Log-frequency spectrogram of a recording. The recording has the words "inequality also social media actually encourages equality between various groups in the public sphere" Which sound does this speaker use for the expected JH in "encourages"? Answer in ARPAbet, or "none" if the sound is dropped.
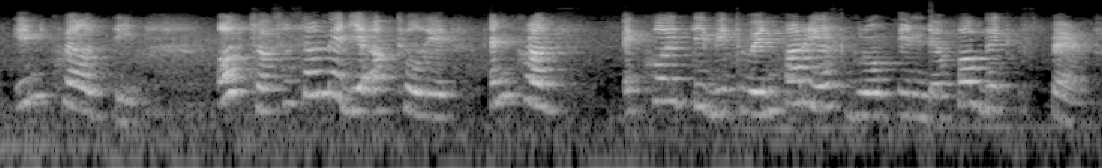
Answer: none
